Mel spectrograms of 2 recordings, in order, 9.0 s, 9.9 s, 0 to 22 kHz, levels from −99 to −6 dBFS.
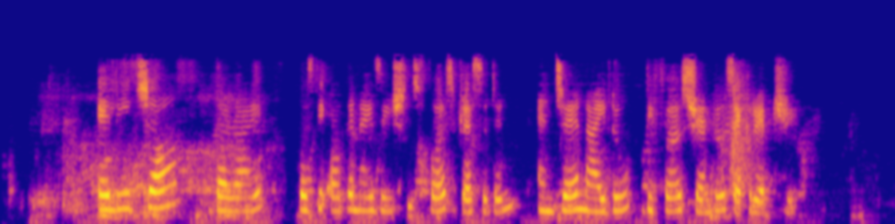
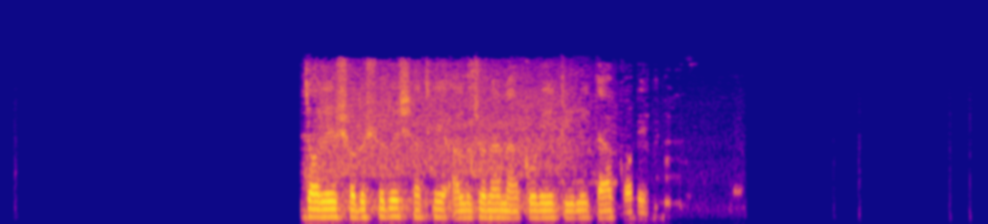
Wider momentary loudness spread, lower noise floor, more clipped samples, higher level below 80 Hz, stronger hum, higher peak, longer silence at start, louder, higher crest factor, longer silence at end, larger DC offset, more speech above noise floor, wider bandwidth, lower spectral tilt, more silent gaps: first, 14 LU vs 11 LU; second, -62 dBFS vs -70 dBFS; neither; first, -54 dBFS vs -66 dBFS; neither; about the same, -4 dBFS vs -2 dBFS; second, 0.35 s vs 3.05 s; about the same, -21 LUFS vs -19 LUFS; about the same, 18 dB vs 20 dB; second, 1 s vs 3.2 s; neither; second, 41 dB vs 52 dB; about the same, 8 kHz vs 8 kHz; second, -4 dB/octave vs -6 dB/octave; neither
